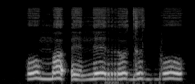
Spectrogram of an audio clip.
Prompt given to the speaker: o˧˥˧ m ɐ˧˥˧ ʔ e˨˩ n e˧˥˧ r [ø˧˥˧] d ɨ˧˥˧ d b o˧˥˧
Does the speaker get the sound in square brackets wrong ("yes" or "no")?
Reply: yes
